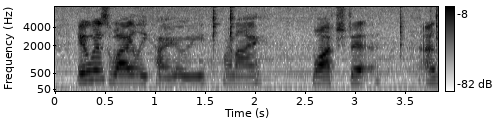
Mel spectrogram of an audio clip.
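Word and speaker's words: Wile E. Coyote: Who else pronounced it Willie Coyote as a kid? If you did, you were correct and probably cool. It was wy coyote when I watched it as a kid, but I wasn't that generation.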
